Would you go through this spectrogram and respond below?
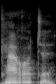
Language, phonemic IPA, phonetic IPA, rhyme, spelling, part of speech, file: German, /kaˈrɔtə/, [kʰaˈʁɔtʰə], -ɔtə, Karotte, noun, De-Karotte.ogg
- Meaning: carrot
